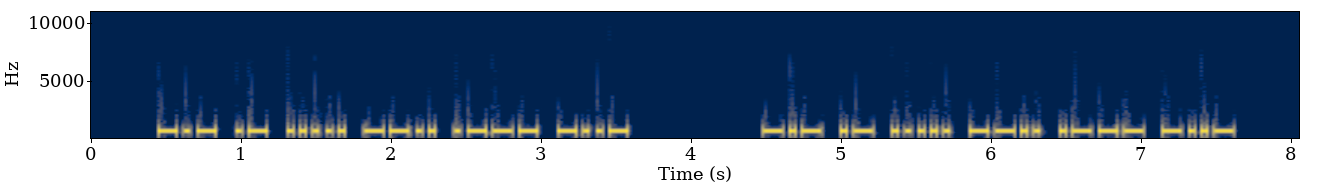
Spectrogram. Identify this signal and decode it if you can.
Morse code, heard as a keyed tone, about 28 wpm, 700 Hz. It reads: KA5ZJX KA5ZJX
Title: USA Call Signs - 6 Characters - Repeated 3x - 28wpm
